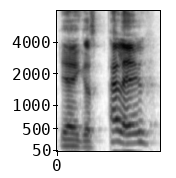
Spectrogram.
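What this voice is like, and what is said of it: Good put-on British accent. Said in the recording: “That was a really good British accent. You're getting better at that.”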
